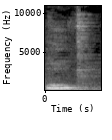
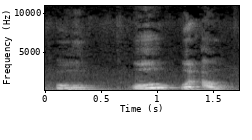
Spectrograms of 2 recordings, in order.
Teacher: जिन स्वरों का उच्चारण करते समय मुख गोल, अपने जो होठ है वो उनकी आकृति गोल हो जाती है, व्रत की तरह हो जाती है। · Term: व्रतमुखी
